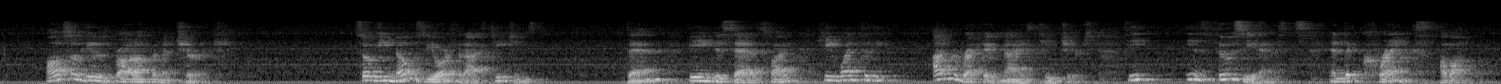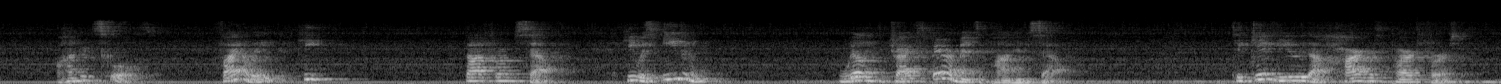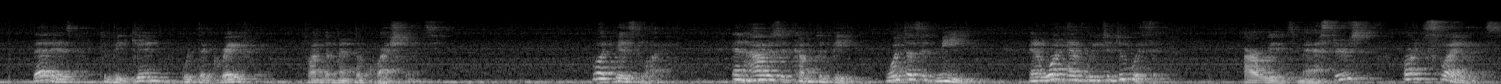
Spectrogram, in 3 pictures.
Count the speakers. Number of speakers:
1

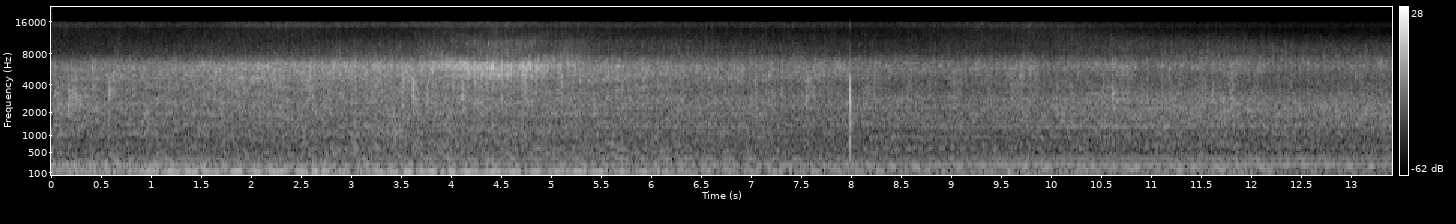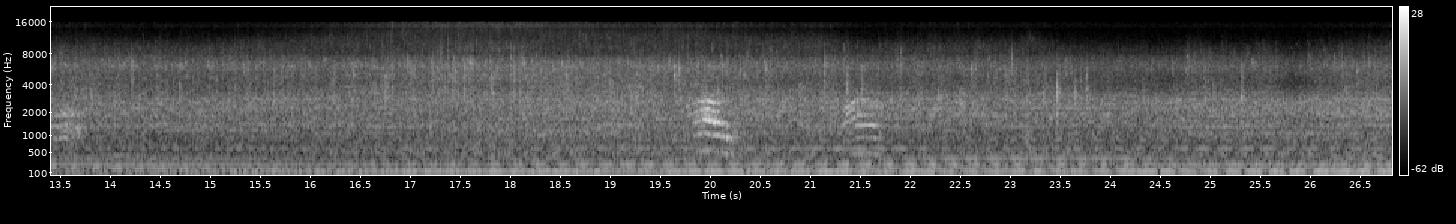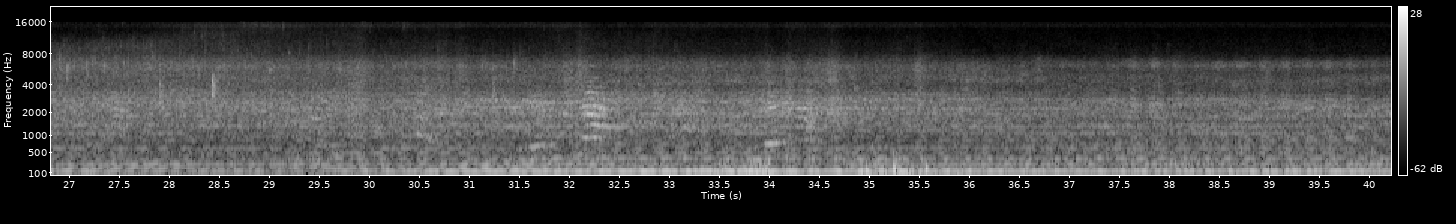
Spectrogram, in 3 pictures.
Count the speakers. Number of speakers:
0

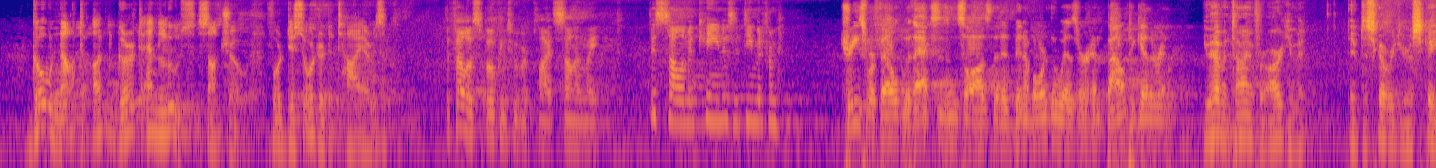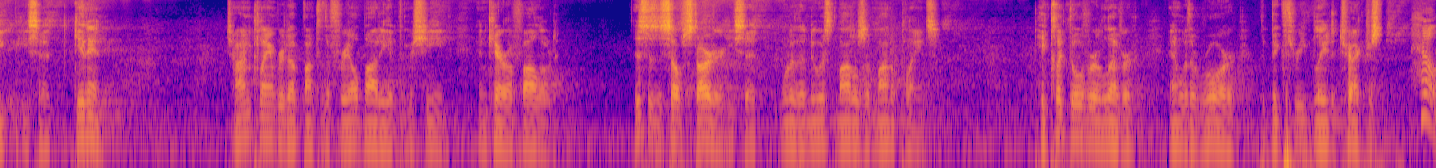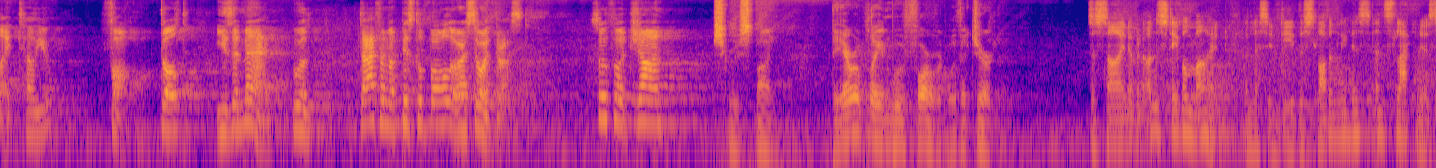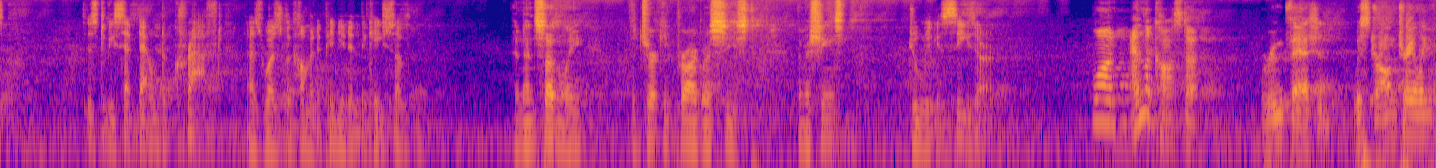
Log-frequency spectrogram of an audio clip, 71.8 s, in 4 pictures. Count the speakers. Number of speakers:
4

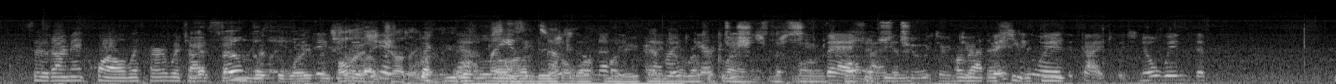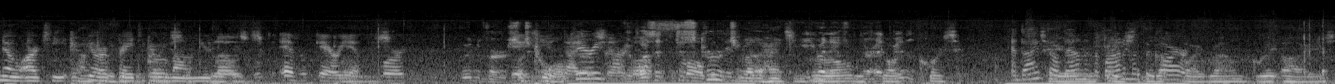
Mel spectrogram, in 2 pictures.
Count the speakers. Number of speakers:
7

